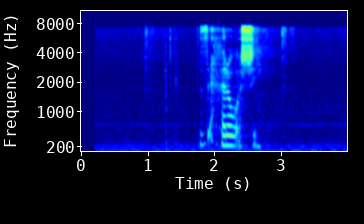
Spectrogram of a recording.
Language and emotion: Russian, positive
